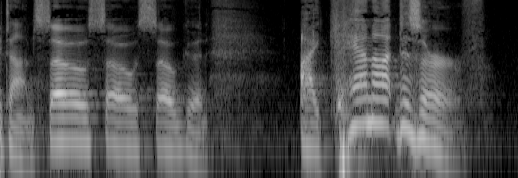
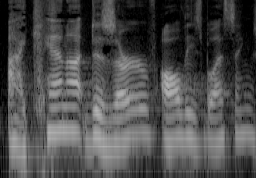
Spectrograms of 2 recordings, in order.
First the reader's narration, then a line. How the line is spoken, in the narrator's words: she said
